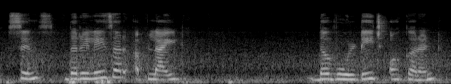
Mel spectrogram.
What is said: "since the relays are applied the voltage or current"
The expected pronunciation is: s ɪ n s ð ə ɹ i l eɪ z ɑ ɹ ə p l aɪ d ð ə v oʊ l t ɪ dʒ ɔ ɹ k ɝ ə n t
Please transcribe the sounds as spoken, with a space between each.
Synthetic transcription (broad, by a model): s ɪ n s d ə ɹ i l eɪ z ɑ ɹ ə p l aɪ d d ə v oʊ l t ɪ dʒ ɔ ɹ k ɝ ə n t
